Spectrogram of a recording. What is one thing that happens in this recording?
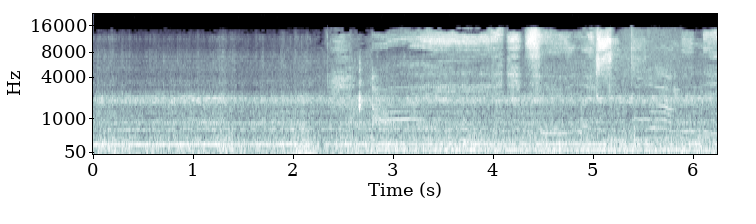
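A race car engine roars loudly at high revs from inside the cabin.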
